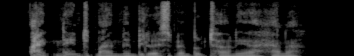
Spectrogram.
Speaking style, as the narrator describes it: he muttered

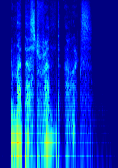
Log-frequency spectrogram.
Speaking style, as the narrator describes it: Anna said, very quietly

